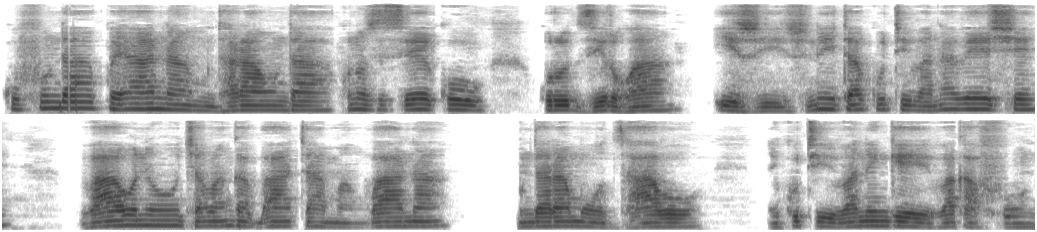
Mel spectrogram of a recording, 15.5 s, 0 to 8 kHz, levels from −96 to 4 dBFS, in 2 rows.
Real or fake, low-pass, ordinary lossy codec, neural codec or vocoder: real; 7.2 kHz; AAC, 32 kbps; none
